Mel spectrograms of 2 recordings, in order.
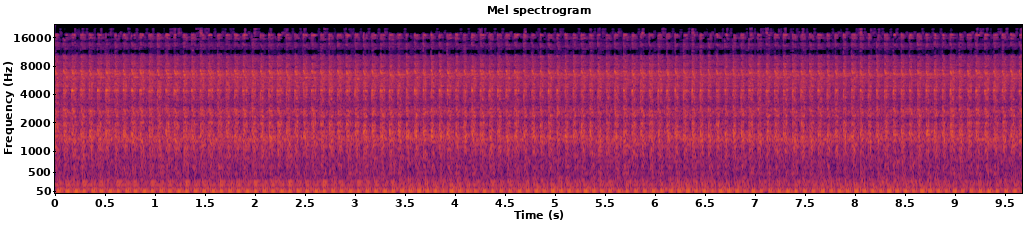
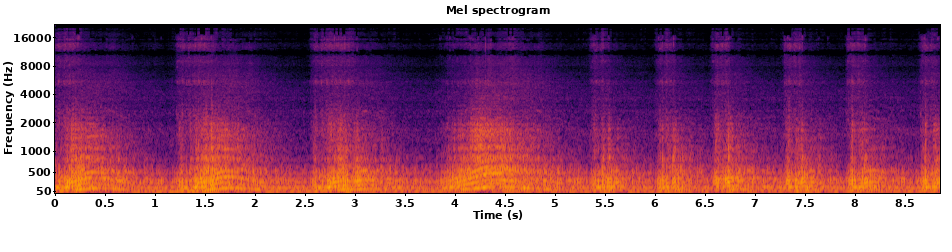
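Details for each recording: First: Restored Yamaha Fazer 600 on its first start attempt in about 2.5 years. Steady, fast starter whirr with even compression pulses, about three a second, that never catches. Cranks fine but no fuel is reaching the carburettors. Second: Restored Yamaha Fazer 600 motorcycle, first start in about 2.5–3 years after rebuilding a chopped frame and missing parts: the engine catches and revs cleanly, blips rising and falling smoothly, then settles to an even, steady idle beat; normal running.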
